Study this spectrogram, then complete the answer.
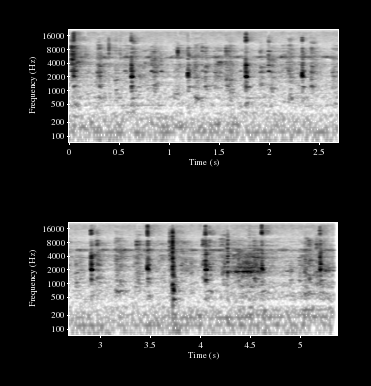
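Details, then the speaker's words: Mechanical clock after gently pushing the crutch to set beat: soft, evenly spaced ticks about every half second with equal tick-tock gaps; now in beat. "And you see there I just got lucky it's in beat now because most of the times that that because most of the times that's not the case."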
